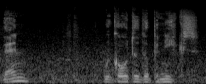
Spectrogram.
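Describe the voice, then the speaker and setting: A man's voice: mid-range voice, unhurried, a bit bright, slight background noise, close to an everyday voice. An actor voicing a curious male historian, eager and inquisitive in a video game cutscene.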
